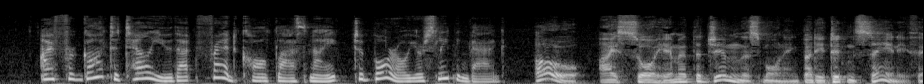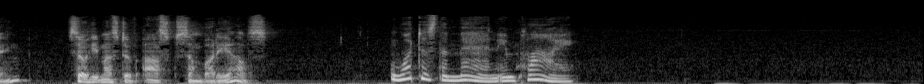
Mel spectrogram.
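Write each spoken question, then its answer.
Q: What does the man imply?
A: Fred probably borrowed a sleeping bag from someone else.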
